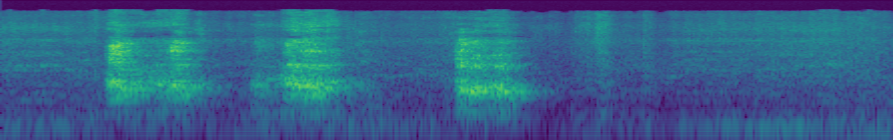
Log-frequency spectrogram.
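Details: Dog facing off against a jeep: three sharp, hoarse barks in quick succession, about a second apart, then a low rumbling background.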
